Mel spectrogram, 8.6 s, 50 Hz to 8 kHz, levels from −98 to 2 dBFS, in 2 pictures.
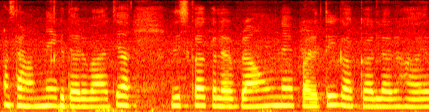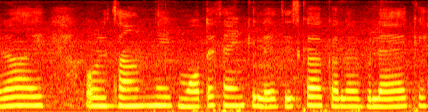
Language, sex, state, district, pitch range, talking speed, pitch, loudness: Hindi, female, Rajasthan, Bikaner, 205-230 Hz, 145 wpm, 220 Hz, -17 LUFS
